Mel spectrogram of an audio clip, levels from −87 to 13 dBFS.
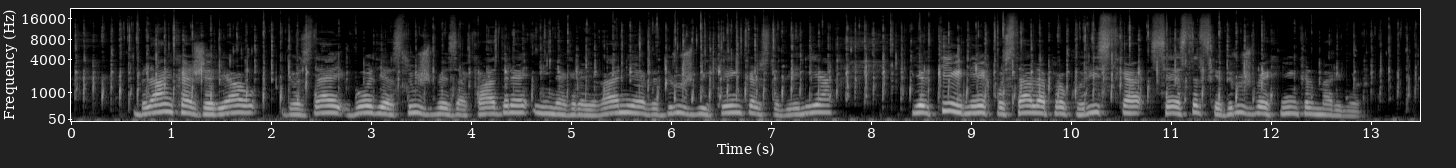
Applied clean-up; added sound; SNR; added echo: classical method log-MMSE.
